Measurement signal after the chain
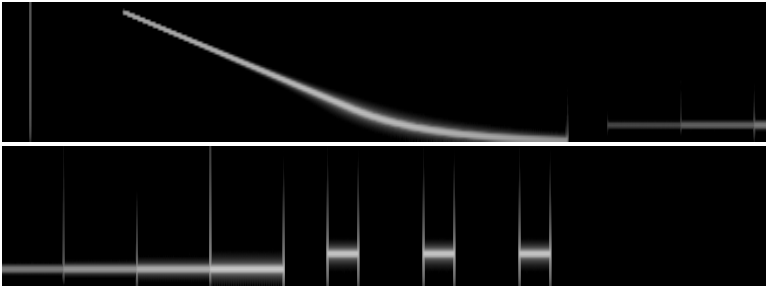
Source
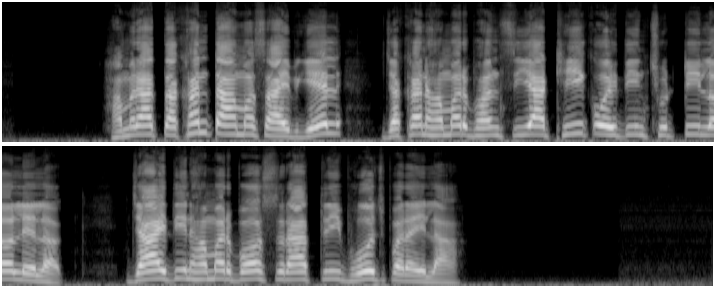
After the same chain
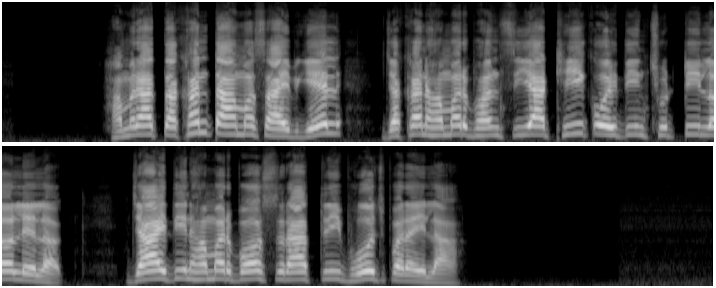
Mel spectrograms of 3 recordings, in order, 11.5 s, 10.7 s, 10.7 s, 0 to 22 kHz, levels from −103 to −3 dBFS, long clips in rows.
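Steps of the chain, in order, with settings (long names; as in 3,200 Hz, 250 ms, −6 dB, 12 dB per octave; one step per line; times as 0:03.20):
high-pass filter 500 Hz 6 dB per octave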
